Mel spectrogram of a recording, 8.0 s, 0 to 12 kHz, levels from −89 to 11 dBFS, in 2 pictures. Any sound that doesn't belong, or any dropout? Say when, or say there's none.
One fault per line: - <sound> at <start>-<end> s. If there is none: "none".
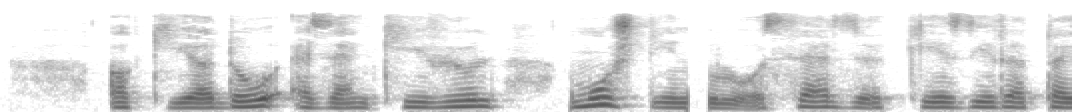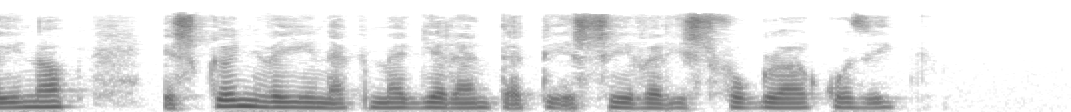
- dropout at 2.6-2.7 s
